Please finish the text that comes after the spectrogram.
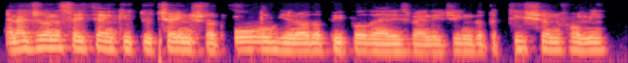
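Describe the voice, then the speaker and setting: A man's voice: medium pitch, steady tone, very fast, no echo, lo-fi sound. A man with a South African accent whose first language is Afrikaans, speaking as a guest in a radio interview, earnest and grateful. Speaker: petition organiser, guest.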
